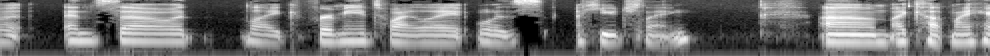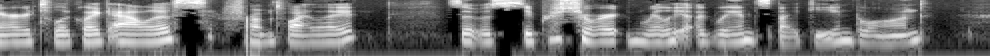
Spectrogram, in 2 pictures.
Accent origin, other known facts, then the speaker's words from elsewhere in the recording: England, United Kingdom; as a English white person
